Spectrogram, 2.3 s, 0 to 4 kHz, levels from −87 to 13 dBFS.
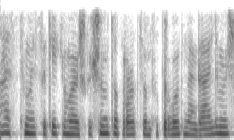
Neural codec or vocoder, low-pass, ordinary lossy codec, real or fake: codec, 32 kHz, 1.9 kbps, SNAC; 3.6 kHz; AAC, 32 kbps; fake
